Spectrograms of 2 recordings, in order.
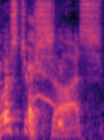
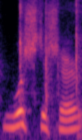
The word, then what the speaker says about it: Worcestershire: Now, Yeah, I know there are some who say Worcester sauce, but Well, I mean, the name is Worcestershire. Worcestershire. That is hard to pronounce, but Worcestershire sauce. no, actually, you don't really pronounce the R so much.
